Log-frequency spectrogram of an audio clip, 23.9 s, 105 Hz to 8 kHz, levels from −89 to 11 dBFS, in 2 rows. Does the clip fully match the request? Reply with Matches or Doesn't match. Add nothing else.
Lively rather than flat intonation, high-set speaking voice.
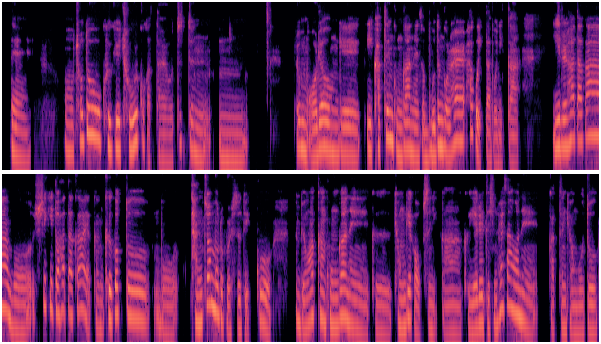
Doesn't match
